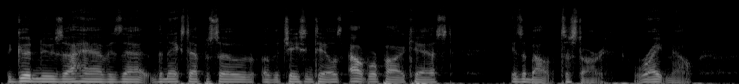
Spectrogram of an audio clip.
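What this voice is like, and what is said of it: Raspy voice. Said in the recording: “I'm a little raspy right now. My allergies are getting the best of me”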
